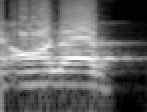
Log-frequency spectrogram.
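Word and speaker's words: honour: साथ एच मिले और एच अपनी आवाज खो दे अलिफ मत की साउंड डिलीवर करें और उसके बाद हम जब प्रोनाउंस करें तो अलिफ मत की साउंड से करें ऑनर ऑनेस्ट आवर जैसे मिसाल दी इसके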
